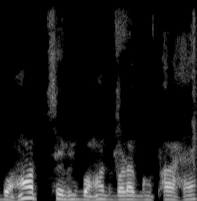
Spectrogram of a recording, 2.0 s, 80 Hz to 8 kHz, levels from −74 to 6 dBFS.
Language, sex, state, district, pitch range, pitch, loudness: Hindi, male, Chhattisgarh, Balrampur, 155-170 Hz, 160 Hz, -19 LUFS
